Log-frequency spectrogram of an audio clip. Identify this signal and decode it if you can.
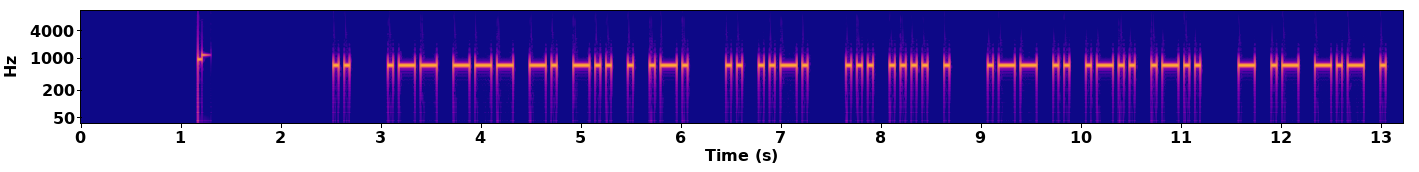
Morse code, heard as a keyed tone, about 22 wpm, 700 Hz. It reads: I WONDER IF SHE WILL TAKE
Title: Sentences from Top 1000 Words - Review Part 3 - 22wpm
